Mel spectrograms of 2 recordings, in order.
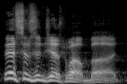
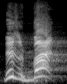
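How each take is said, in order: First: Said in the usual way. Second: "but" punched high and loud; loud, high burst on "but"; emphatic BUT. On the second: Shown as a demonstration. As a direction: hit the word "but" hard. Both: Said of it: "It's very emphatic".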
